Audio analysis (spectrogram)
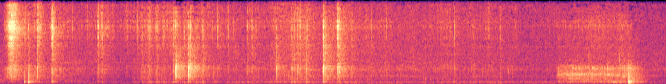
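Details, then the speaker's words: Turntable playing a vinyl record before cleaning with a Spin-Clean MK II record washer: scattered sharp clicks and soft popping over a quiet room, which is surface crackle, suspected from a dirty or worn record. "My main turntable definitely picked up, I'll do it one more time, picked up a lot more crackling sound. But you can really hear it there."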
